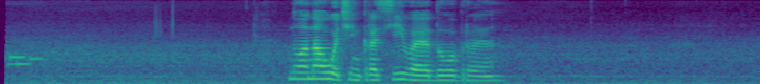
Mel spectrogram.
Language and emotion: Russian, positive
